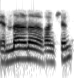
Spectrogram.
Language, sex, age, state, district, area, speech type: Malayalam, male, 30-45, Kerala, Thiruvananthapuram, rural, conversation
